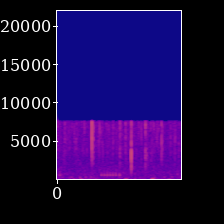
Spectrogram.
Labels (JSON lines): {"label": "biophony", "recorder": "SoundTrap 500"}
